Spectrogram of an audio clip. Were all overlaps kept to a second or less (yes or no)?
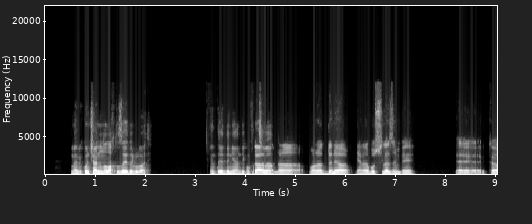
yes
